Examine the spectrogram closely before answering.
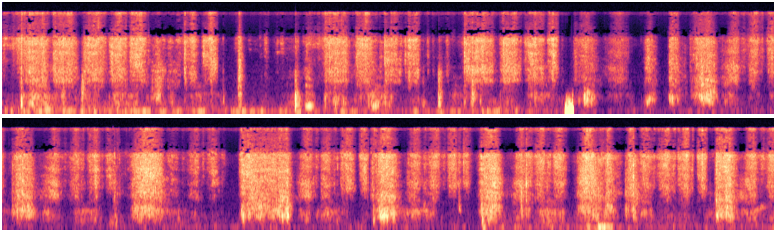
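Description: Hands squeeze and crumble soft powdery sand with close, crisp crunching.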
